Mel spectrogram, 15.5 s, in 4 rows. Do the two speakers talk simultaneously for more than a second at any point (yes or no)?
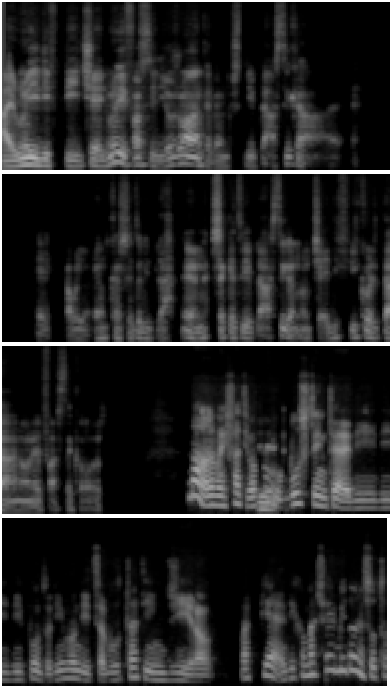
no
